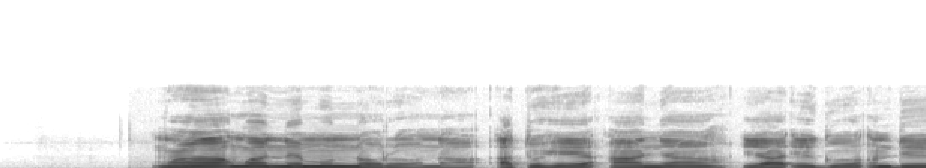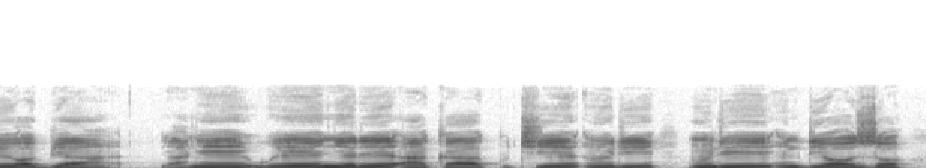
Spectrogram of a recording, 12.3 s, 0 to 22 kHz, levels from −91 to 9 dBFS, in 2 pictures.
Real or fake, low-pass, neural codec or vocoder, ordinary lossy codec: real; 10.8 kHz; none; none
